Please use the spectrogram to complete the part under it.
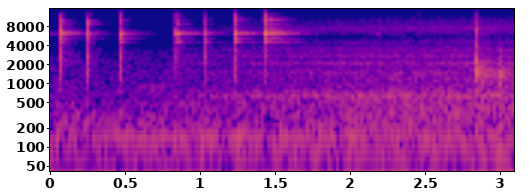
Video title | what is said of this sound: How to Carve Porcelain Maker's Marks — From Start to Finish | you can hear the difference in the material when I tap them together as the clay has now partly vitrified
